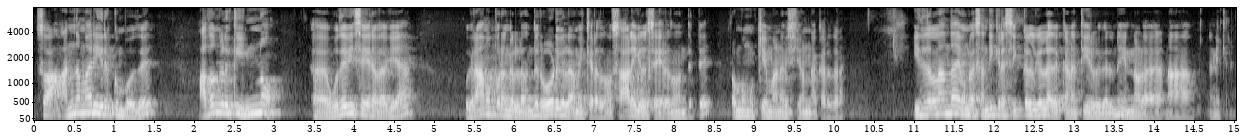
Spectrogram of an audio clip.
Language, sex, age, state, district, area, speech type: Tamil, male, 18-30, Tamil Nadu, Salem, rural, spontaneous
